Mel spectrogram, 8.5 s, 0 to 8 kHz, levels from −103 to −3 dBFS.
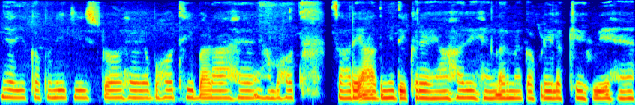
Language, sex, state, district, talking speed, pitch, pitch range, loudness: Hindi, female, Bihar, Jamui, 185 wpm, 210 Hz, 200-215 Hz, -23 LUFS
